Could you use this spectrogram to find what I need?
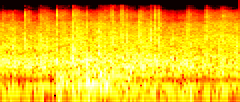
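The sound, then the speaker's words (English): Fireworks explode over downtown Los Angeles in a dense, continuous barrage, with rapid crackles and pops layered over a deep rumble. The sound is loud and sustained throughout, with no pauses between bursts. “I gotta hear it explode. Over to watch the fireworks in DT LA.”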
